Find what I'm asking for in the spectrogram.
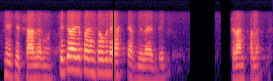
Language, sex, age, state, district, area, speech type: Marathi, male, 18-30, Maharashtra, Ahmednagar, rural, conversation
